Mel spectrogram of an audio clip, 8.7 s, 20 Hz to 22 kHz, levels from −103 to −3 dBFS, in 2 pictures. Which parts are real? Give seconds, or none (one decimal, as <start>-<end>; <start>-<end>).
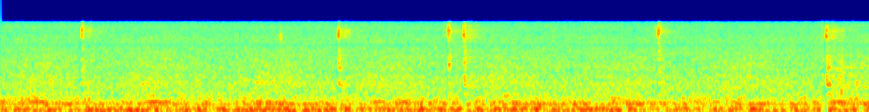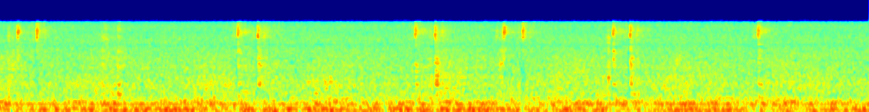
0.0-8.7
